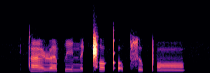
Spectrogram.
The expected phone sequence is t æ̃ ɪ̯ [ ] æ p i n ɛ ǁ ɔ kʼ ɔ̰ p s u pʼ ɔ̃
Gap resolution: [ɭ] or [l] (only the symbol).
ɭ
